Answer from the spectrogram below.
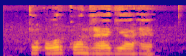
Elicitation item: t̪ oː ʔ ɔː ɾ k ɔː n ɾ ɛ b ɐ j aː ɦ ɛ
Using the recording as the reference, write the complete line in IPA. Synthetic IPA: t̪ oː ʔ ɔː ɾ k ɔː n ɾ ɛ ɡ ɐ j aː ɦ ɛː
